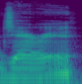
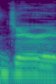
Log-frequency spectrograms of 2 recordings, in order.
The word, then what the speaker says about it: Gary: friend of yujo hanma his name's Gary but he pronounces it Jerry he says it's yeah his name is Jerry but it's spelled g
